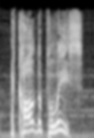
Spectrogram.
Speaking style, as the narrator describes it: shouted

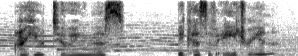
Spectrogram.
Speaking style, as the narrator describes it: whispered

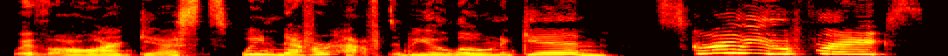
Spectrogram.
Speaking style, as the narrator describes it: yelled back, tears of frustration and betrayal forming in my eyes

